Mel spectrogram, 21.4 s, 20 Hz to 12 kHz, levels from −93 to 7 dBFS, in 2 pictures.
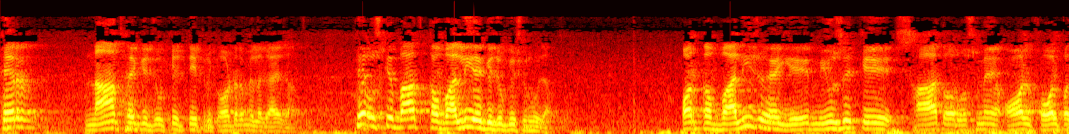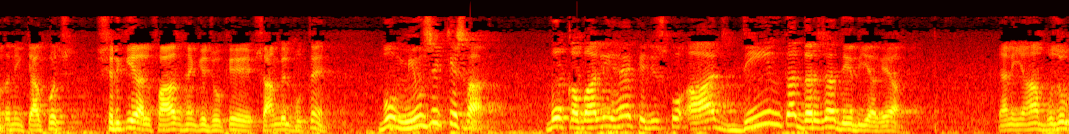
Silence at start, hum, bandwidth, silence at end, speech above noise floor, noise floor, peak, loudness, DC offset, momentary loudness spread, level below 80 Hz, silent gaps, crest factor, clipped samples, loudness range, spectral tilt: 0 s; none; 8 kHz; 0 s; 22 dB; -37 dBFS; 0 dBFS; -15 LUFS; under 0.1%; 17 LU; -32 dBFS; none; 16 dB; under 0.1%; 2 LU; -7 dB/octave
